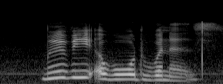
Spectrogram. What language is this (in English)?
English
